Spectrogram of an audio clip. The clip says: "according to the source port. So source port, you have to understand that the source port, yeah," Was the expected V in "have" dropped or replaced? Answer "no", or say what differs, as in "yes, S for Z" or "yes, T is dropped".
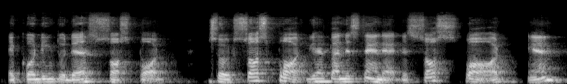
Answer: yes, F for V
